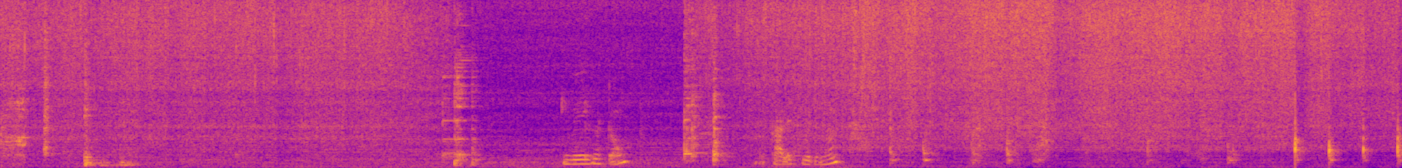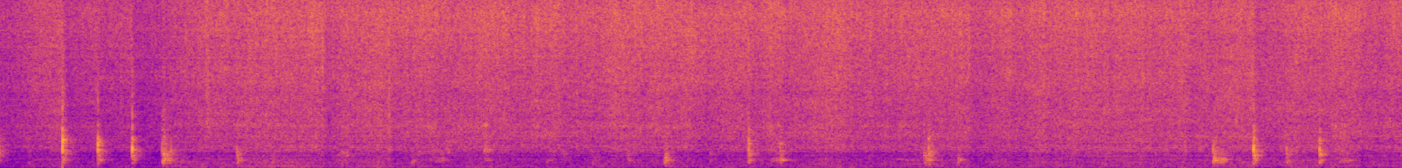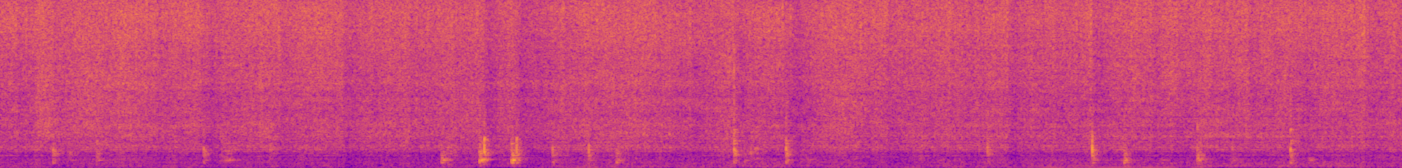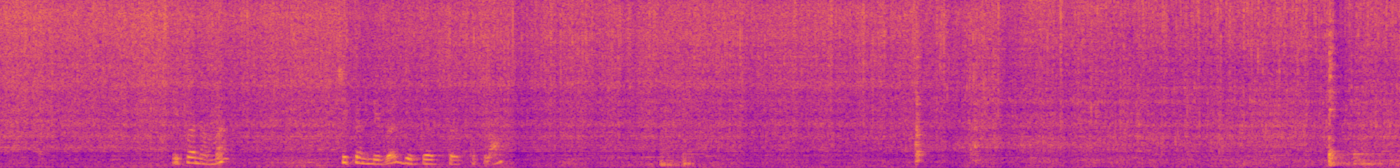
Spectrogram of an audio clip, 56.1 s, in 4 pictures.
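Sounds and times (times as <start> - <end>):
food sizzling in frying pan: 0.0 - 56.0
spatula knocking and scraping pan: 8.5 - 10.6, 12.2 - 16.6, 23.2 - 23.8, 26.0 - 27.6, 32.4 - 34.4, 35.3 - 36.2, 38.9 - 41.2.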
